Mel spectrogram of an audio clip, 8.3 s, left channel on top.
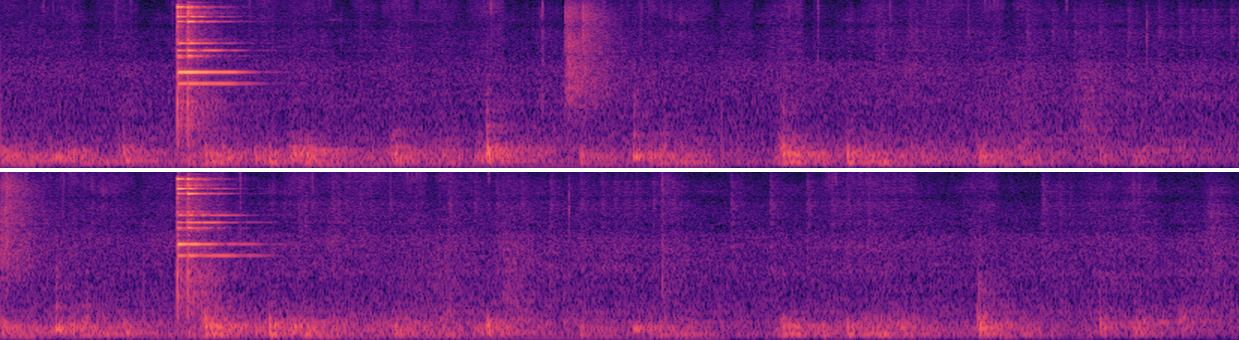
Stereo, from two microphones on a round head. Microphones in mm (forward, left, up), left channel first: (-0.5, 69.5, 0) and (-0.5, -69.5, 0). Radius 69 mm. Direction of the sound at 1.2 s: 10° left (ahead or behind).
